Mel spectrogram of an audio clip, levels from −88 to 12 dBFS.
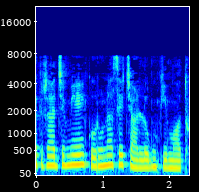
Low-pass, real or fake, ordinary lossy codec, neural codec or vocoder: none; real; none; none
